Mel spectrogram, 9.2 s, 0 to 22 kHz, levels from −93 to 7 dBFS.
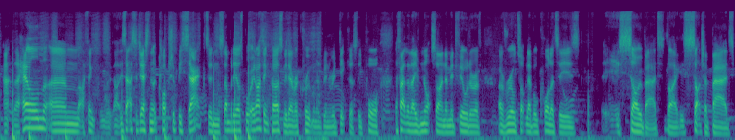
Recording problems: wrong speed and pitch; too fast and too high; 1.6 times normal speed
household noises; noticeable; throughout; 15 dB below the speech
voice in the background; faint; throughout; 25 dB below the speech

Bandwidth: 16 kHz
